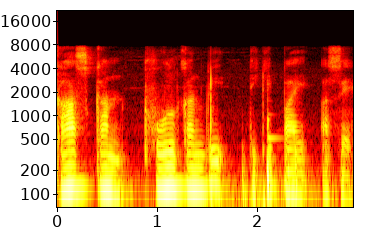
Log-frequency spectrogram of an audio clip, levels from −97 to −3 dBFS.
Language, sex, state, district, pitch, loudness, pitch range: Nagamese, male, Nagaland, Kohima, 110 Hz, -20 LUFS, 95-115 Hz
